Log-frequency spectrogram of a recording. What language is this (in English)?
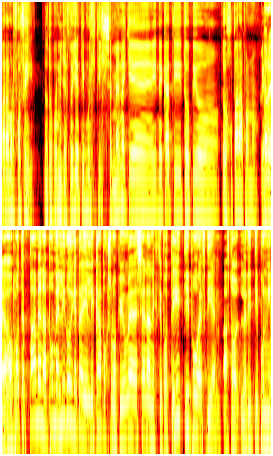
Greek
